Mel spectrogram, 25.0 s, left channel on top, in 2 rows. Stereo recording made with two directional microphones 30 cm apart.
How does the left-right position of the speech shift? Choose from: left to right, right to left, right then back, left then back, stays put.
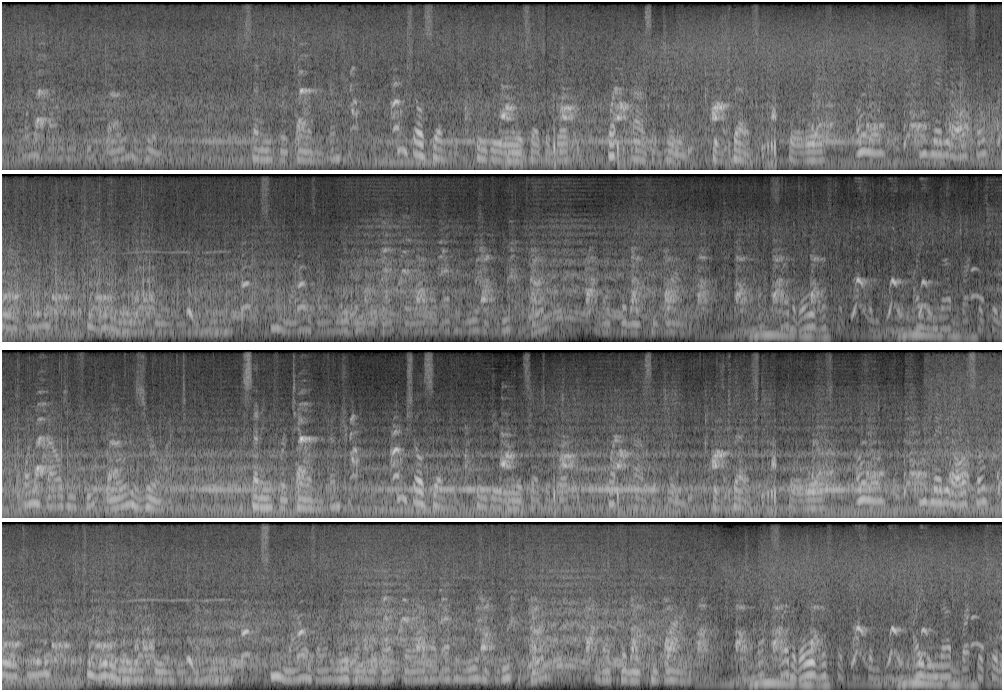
left then back.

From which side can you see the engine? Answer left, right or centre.
right.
